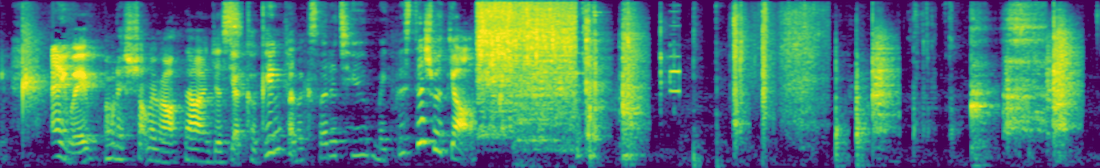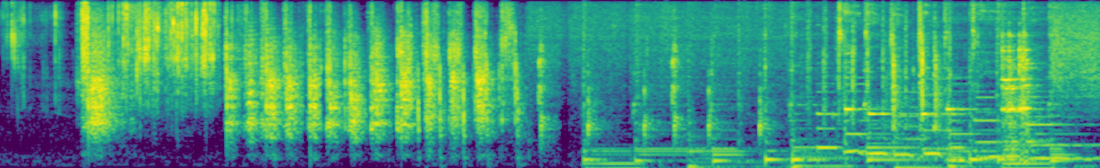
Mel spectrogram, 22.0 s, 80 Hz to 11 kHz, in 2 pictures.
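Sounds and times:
onion skin crinkling: 0:10.9 - 0:16.6
knife chopping on wooden board: 0:13.2 - 0:20.5.

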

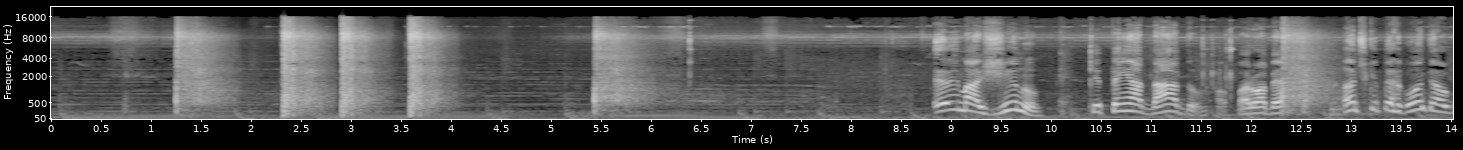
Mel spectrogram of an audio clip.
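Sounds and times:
pistol shots: 0:01.2 - 0:04.1, 0:05.4 - 0:06.2, 0:12.2 - 0:13.2
pistol slide locking open: 0:11.5 - 0:11.9.

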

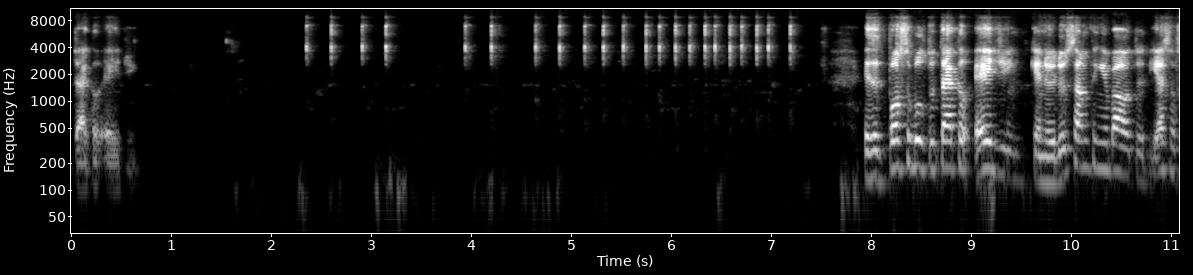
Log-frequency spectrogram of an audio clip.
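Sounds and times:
computer mouse clicking: 0:02.3 - 0:03.3, 0:04.0 - 0:07.3.

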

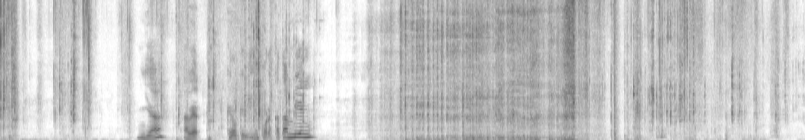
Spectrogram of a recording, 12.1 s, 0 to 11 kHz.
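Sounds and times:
cardboard rustling: 0:05.4 - 0:12.0
box cutter scraping tape: 0:05.5 - 0:10.6.

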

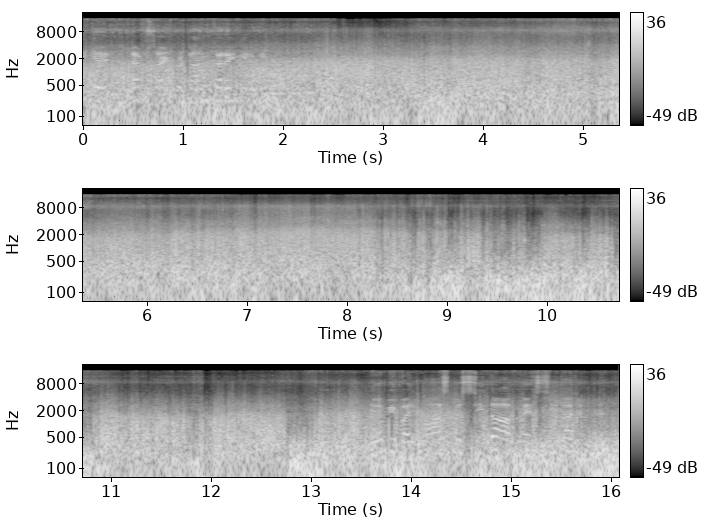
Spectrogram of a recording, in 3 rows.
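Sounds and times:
motorcycle running: 0:00.0 - 0:16.0
road noise: 0:00.0 - 0:16.0
wind rushing over microphone: 0:00.0 - 0:16.0.

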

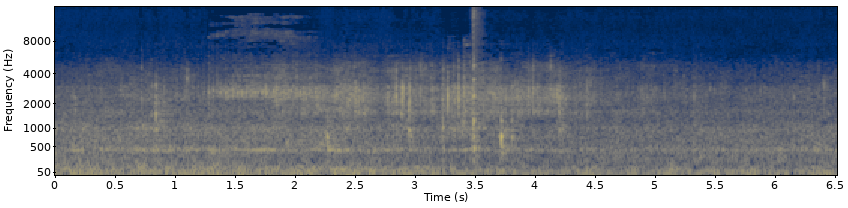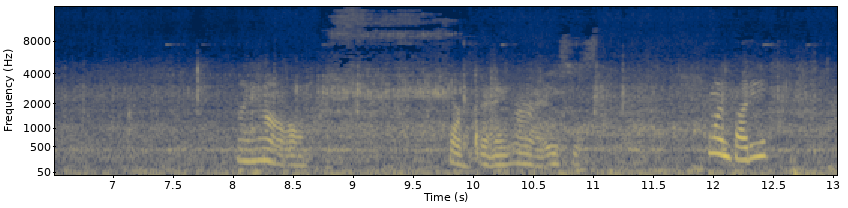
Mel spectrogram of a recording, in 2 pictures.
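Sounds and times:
bike tyres rolling on gravel: 0:00.0 - 0:13.0
wind rumble on microphone: 0:00.0 - 0:13.0
crackling clicks: 0:00.7 - 0:05.4, 0:06.3 - 0:10.4.

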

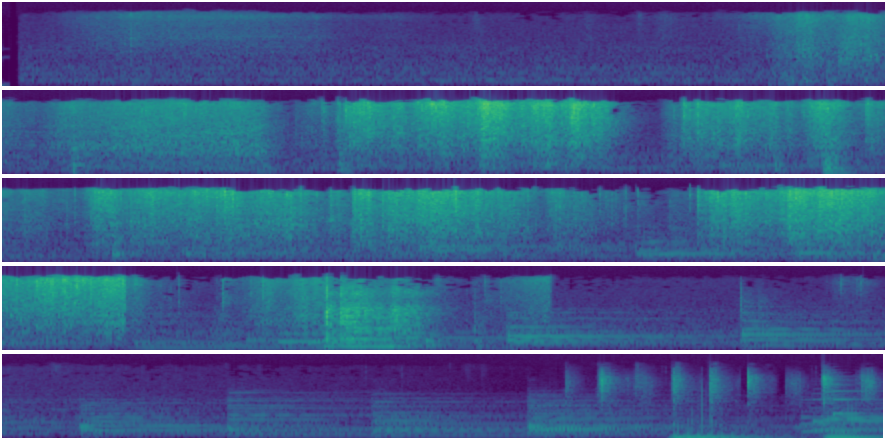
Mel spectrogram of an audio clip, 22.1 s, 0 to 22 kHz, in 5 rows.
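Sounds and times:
tissue paper rustling: 0:03.8 - 0:16.0.

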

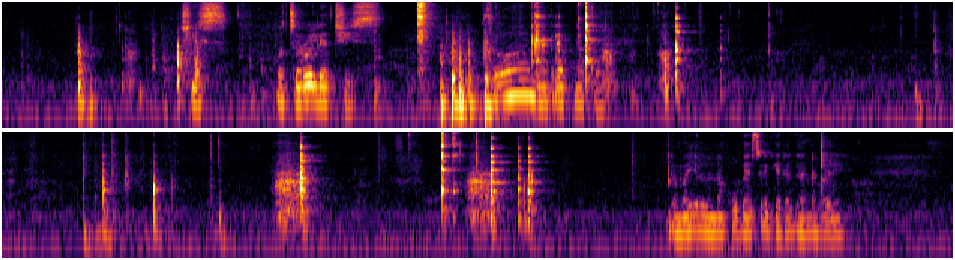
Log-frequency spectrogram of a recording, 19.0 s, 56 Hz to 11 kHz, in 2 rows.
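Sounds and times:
cutlery clinking on ceramic plate: 0:13.9 - 0:15.0.

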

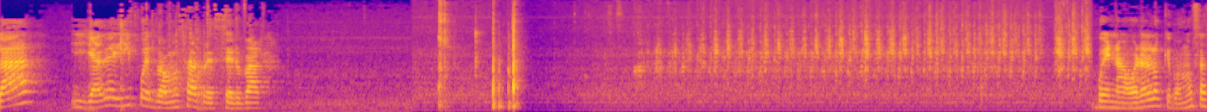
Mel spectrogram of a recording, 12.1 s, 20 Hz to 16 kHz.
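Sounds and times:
spoon scraping wire strainer: 0:06.3 - 0:11.0.

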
